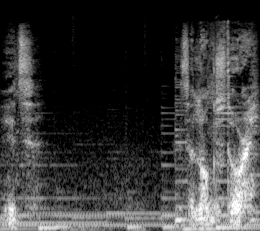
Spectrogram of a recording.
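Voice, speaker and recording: An actor playing an earnest, reserved, battle-worn young hero in a video game drama. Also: male voice, slow, music in the background, natural voice. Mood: quietly pleased. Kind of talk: dramatic game cutscene acting.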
